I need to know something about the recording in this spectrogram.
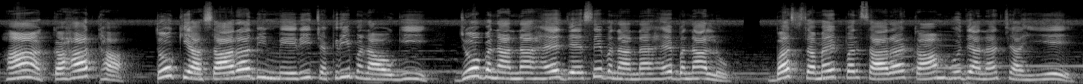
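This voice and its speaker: A woman's voice: sits high, slow pace, a bit bright, soft background music. A woman voicing a strict, domineering middle-aged mother-in-law in a storybook. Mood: scolding. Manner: bossy and scolding.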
